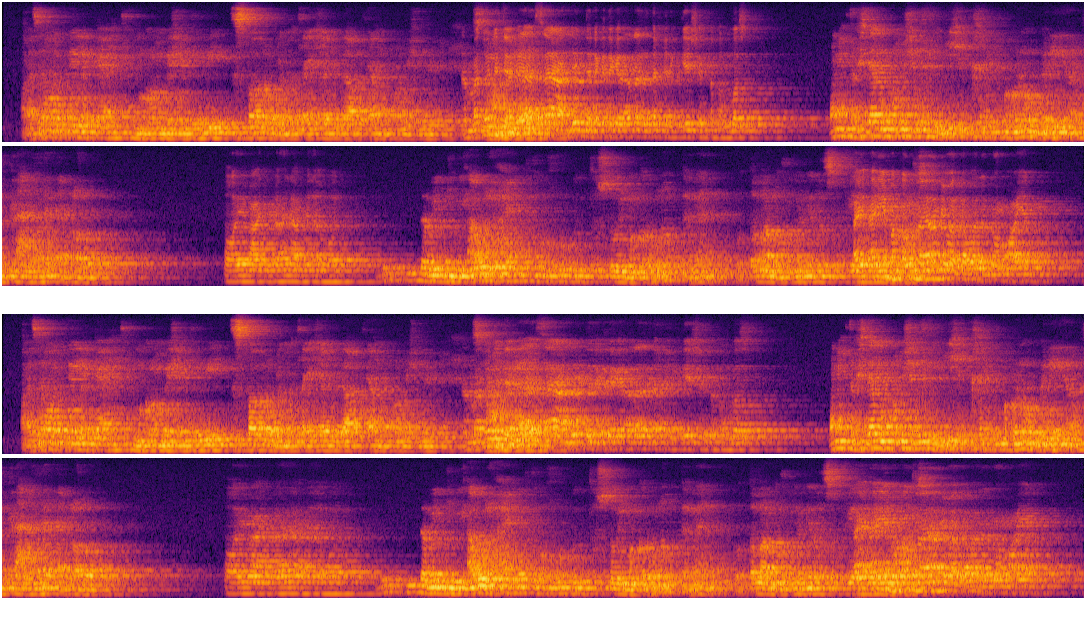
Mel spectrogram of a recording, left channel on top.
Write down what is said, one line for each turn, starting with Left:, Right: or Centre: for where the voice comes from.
Right: أنا زي ما قلت لك يعني حته المكرونه بشاميل دي تستغرب لما تلاقي شاب بيعرف يعمل مكرونه بشاميل
Left: لما
Right: بس
Left: تقول
Right: الحمد
Left: لي بتعملها
Right: لله
Left: ازاي علمني انا كده كده انا اللي داخل الجيش انت خلصت
Right: لما انت مش هتعمل مكرونه بشاميل في الجيش انت خليك في المكرونه والبانيه انا ممكن اعلمها لك تعملها بره
Left: طيب علمها لي اعملها بره
Right: انت بتجيب اول حاجه ان انت المفروض بتسلق المكرونه تمام وتطلع المكرونه كده تصفيها
Left: اي
Right: وتهدى
Left: اي مكرونه
Right: مع نفسك
Left: يعني ولا ولا نوع معين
